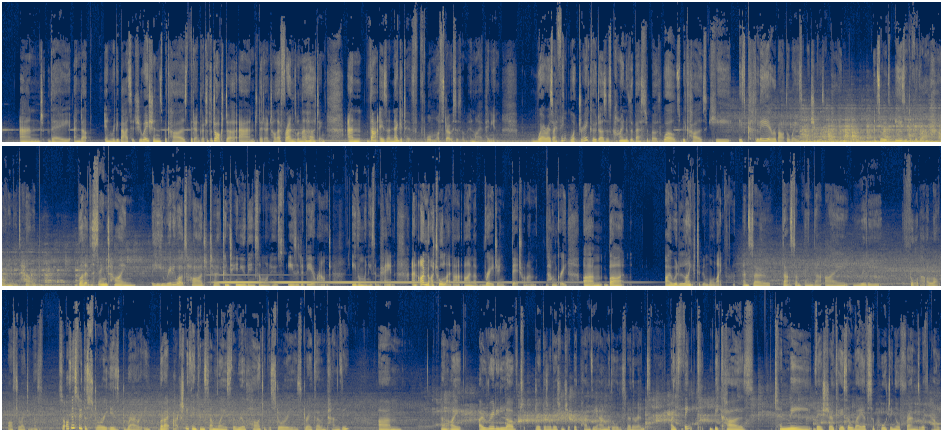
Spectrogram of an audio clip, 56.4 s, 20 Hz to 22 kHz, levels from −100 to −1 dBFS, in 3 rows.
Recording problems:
household noises; loud; throughout; 5 dB below the speech

